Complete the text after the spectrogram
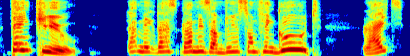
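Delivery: high, loud delight; elated. Real, not acted. Thanking fans for calling his work liberating, high delight. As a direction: crow with pleasure. Excited self-praise.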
